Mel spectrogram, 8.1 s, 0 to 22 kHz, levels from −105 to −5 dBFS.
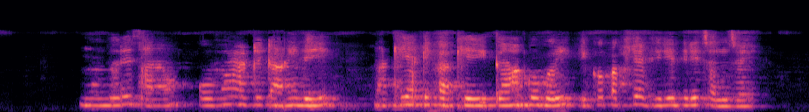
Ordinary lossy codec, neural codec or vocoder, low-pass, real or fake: AAC, 32 kbps; codec, 44.1 kHz, 2.6 kbps, SNAC; 7.2 kHz; fake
